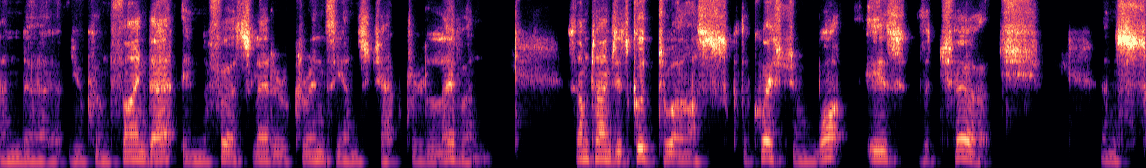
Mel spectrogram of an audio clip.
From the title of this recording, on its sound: Malaysia Meets (Zoom)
